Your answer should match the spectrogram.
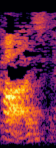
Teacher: anytime we have a K at the beginning of a word in English, we always put a little puff of air with it. And that puff of air is called aspiration. · And that puff of air is called aspiration. And so we have the word cause, and that has that puff of air.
